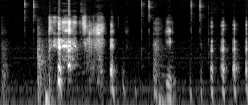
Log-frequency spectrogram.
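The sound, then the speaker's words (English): A burst of harsh coughing, followed by a string of shorter, quieter coughs, with a bright tinkling chime, the fairy sound from Zelda, briefly overlapping the first loud cough. “Yeah, it was the fairy from Zelda and also me coughing.”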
